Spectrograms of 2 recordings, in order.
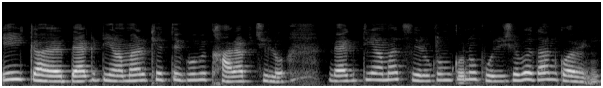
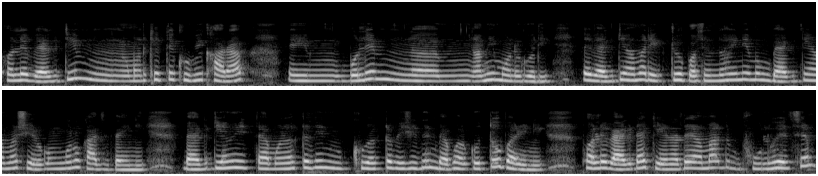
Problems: none marked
